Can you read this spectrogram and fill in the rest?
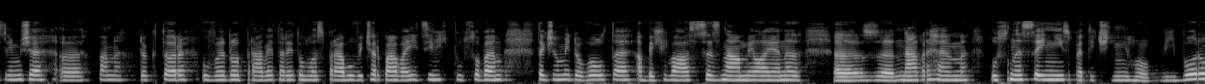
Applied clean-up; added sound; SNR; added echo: neural mask model DeepFilterNet 3.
